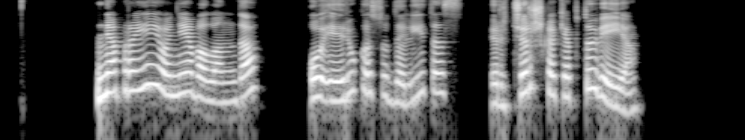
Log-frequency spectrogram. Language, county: Lithuanian, Alytus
